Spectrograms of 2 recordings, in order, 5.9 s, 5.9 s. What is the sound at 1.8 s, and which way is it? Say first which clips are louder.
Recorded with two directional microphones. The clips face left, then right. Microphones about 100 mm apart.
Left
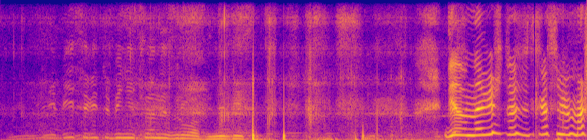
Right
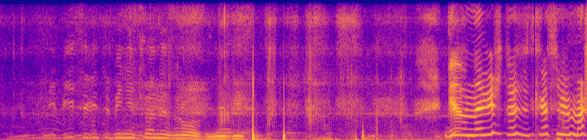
Speech: right 4 dB; 20° left (ahead or behind).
